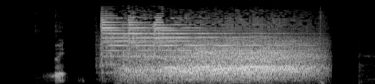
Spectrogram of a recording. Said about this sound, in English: So, I'll ring the bell and we'll get started.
